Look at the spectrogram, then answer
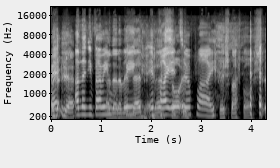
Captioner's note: laughter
